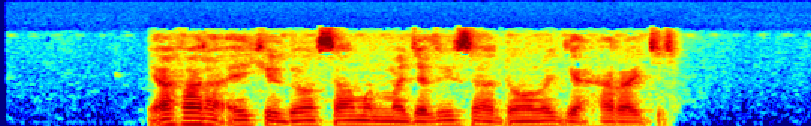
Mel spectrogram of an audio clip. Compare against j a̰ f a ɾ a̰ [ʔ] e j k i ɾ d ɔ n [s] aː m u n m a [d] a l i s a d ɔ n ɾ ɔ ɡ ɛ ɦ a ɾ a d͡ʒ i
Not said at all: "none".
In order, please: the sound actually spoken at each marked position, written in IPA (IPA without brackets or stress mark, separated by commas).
ʔ, s, d͡ʒ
